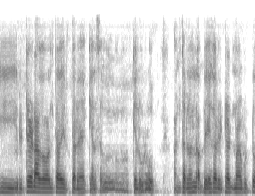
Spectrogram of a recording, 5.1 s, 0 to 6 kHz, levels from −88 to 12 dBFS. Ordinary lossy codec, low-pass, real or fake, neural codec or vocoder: none; 5.4 kHz; fake; vocoder, 22.05 kHz, 80 mel bands, HiFi-GAN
